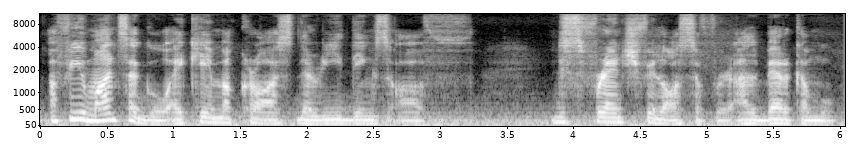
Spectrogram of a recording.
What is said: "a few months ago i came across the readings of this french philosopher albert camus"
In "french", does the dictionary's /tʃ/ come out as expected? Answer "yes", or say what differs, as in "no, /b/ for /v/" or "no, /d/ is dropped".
yes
